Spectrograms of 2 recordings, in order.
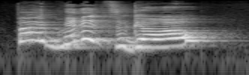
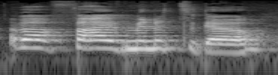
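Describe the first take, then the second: First: Much higher, loud disbelieving question; can't believe it, echo her words; Gerald incredulous. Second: Loud, higher casual answer; Piggy matter-of-fact. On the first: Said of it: "When I say the Gerald part". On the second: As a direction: toss it off as no big deal. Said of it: "when I say the piggy parts". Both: Acted.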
